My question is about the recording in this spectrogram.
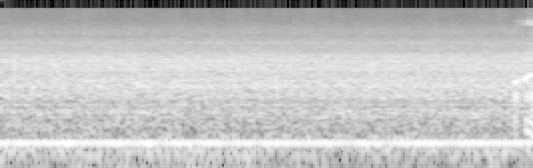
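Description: Steady low electrical-sounding hum with an even hiss: the recording's background room tone.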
